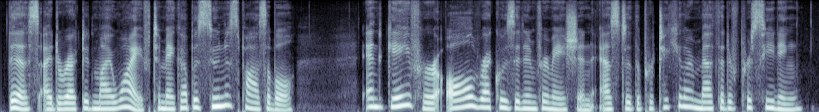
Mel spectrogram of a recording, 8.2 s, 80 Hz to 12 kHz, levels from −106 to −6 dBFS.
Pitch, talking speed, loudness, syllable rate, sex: 200 Hz, 185 wpm, -18 LUFS, 5.8 syllables/s, female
